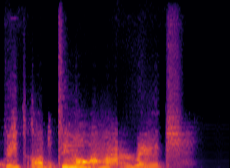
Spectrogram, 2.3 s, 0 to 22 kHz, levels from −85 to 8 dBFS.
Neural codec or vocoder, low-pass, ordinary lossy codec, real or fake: codec, 44.1 kHz, 0.9 kbps, DAC; none; none; fake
